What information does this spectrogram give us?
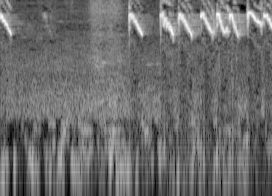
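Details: Mountain white-eye, pleci, giving 'nembak' song as a singing lure: one high falling note, a pause with soft rustling, then a quick series of shrill, downward-swooping chirps.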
